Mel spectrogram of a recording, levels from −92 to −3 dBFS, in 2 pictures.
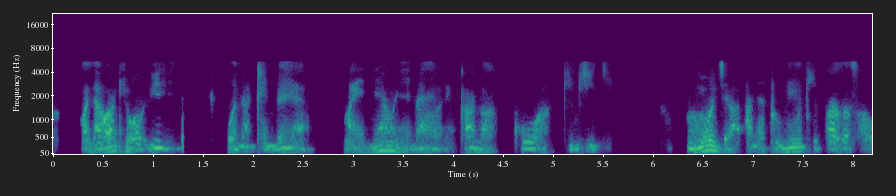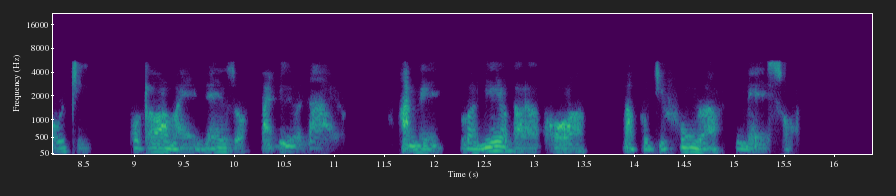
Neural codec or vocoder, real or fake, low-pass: codec, 16 kHz, 1 kbps, FreqCodec, smaller model; fake; 5.4 kHz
